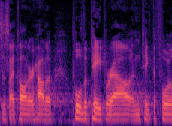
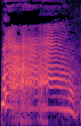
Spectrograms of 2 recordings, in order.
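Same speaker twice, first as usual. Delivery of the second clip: a high, loud put-on wail, all for show; fake toddler cry; 7 dB louder than usual. Daughter acting upset when caught, high loud mock wail. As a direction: squeal like a child faking tears. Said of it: "instantly she goes".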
